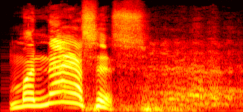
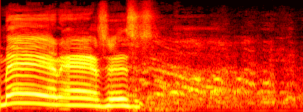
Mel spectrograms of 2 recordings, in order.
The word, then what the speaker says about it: Manassas: Also, gentlemen, just so you know, the town in which this battle will be fought is pronounced Manassas. I know a lot of y'all been having a lot of fun telling people we gonna be all up in man asses.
